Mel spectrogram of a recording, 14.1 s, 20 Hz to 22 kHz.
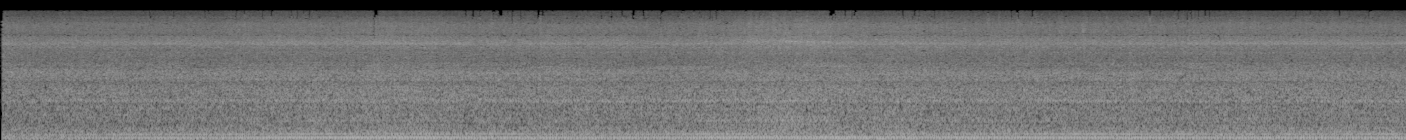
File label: AIRCRAFT CT4A TOUCH AND GO INTERIOR, military trainer aircraft; Airplanes; Vehicles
